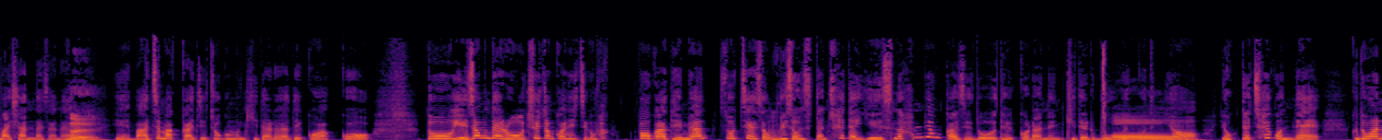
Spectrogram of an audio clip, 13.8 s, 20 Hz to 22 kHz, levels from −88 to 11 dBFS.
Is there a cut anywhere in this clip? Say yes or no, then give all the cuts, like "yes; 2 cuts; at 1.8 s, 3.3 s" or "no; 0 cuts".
yes; 2 cuts; at 7.1 s, 12.1 s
